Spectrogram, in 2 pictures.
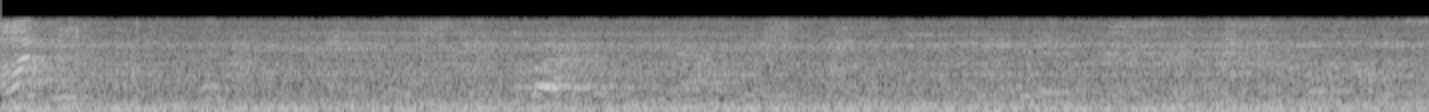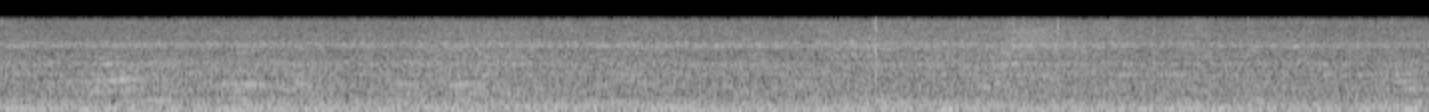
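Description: Steady hum and murmur of a large indoor arena, with distant voices in the background. There are two brief louder sounds, one at the very start and one about two seconds in.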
